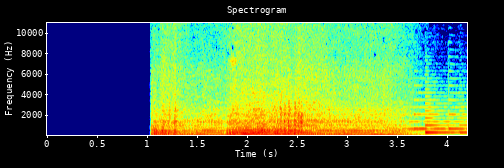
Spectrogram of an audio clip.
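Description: Channel-intro sound effect: after a second of silence, a loud engine-like sound starts suddenly and its pitch rises and falls once like a revving car. It stops just before the end, where keyboard music notes begin.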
